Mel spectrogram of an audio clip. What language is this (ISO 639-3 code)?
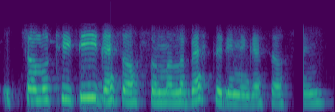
kas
